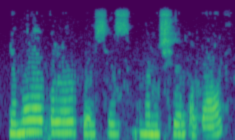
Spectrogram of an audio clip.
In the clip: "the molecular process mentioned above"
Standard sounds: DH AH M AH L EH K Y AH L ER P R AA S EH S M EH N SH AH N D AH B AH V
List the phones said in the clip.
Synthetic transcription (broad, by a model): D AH M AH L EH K Y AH L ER P R AA S EH S M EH N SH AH N AH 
